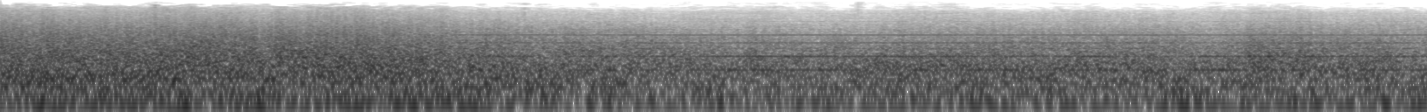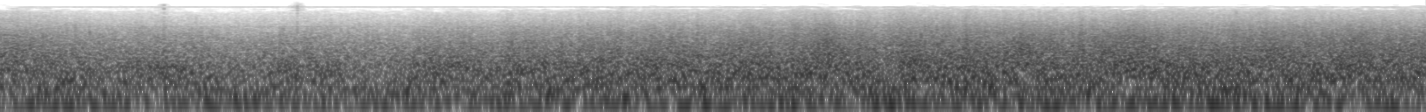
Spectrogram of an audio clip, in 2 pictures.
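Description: Steady rush of air and motor noise from onboard a small electric FPV model plane in flight. A steady whine of a few evenly spaced tones runs from a few seconds in until about halfway.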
